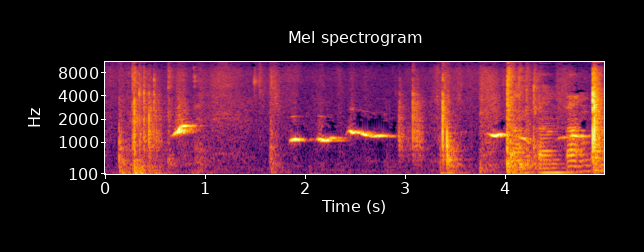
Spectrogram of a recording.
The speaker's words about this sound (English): when he whistles. He goes bum bum bum.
